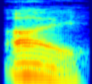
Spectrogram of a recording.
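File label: "i", English; pronunciation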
